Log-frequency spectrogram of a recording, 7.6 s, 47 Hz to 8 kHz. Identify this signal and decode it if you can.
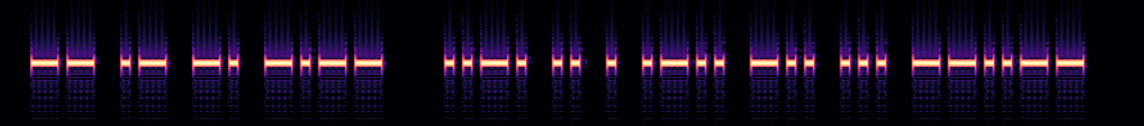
Morse code, heard as a keyed tone, about 20 wpm, 610 Hz. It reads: MANY FIELDS,
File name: 2011-10-mp3 / n13-TIPS FROM MY 34 YEARS OF EXPERIENCE 20wpm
